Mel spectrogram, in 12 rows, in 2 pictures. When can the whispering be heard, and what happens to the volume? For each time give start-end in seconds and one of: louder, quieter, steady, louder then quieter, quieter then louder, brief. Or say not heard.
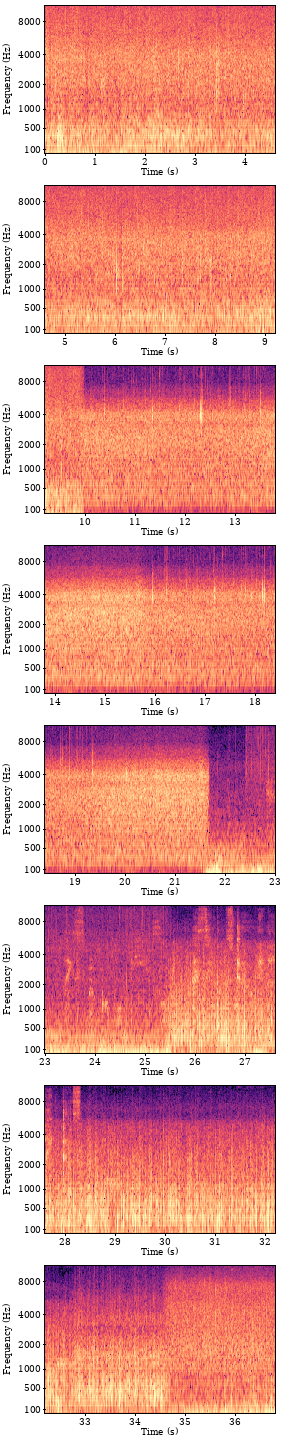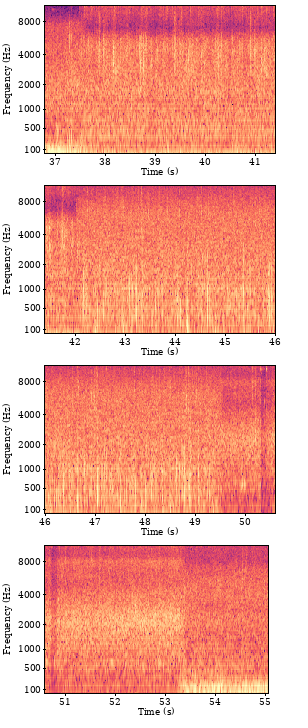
22.8-28.4 louder.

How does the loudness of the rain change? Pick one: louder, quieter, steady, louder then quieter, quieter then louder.
steady.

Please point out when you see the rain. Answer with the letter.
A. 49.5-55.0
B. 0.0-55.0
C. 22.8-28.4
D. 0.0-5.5
B.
